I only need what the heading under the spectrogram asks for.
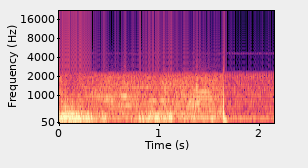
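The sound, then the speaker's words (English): A helicopter flying overhead throbs steadily over a narrow, radio-like channel, a low pulsing rumble with a constant hum beneath it and one sharp click near the end. “Negative at this time, and I can hardly hear you because there's a helicopter flying over me.”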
